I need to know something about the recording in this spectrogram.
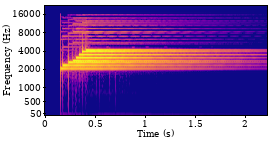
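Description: Bright chime sound effect: a quick rising run of high, bell-like notes that ring on together and fade away over about two seconds.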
